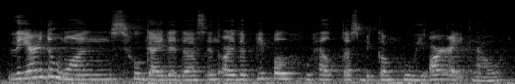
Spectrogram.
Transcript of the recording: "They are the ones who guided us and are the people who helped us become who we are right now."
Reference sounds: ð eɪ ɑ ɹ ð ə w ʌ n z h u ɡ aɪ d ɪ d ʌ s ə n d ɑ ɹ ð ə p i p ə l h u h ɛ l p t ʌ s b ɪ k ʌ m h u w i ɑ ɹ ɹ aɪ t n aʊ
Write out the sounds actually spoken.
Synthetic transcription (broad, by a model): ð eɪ ɑ ɹ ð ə w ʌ n s h u ɡ aɪ d ɪ d ʌ s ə n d ɑ ɹ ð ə p i p ə l h u h ɛ l p t ʌ s b ɪ k ʌ m h u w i ɑ ɹ ɹ aɪ t n aʊ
